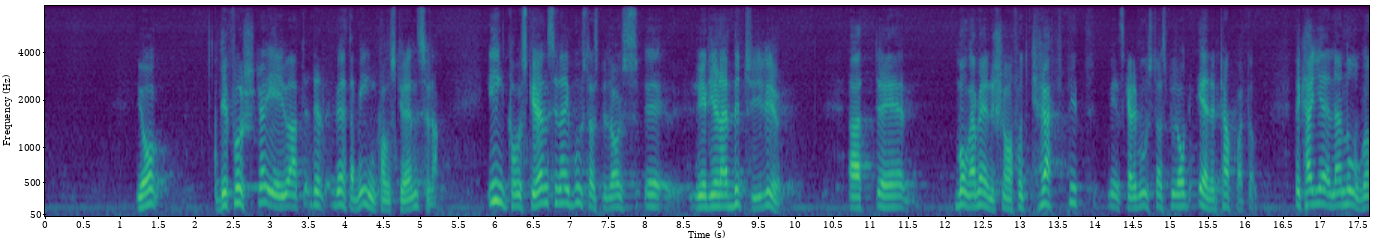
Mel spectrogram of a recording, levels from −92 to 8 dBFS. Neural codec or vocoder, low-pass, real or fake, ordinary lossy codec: codec, 16 kHz, 2 kbps, X-Codec, HuBERT features, trained on general audio; none; fake; none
